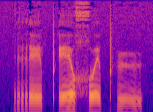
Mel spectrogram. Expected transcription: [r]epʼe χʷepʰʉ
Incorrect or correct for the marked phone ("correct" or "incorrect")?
correct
